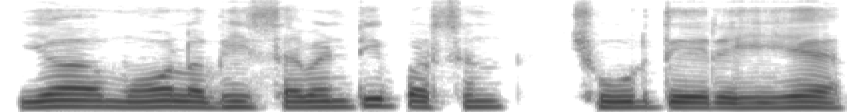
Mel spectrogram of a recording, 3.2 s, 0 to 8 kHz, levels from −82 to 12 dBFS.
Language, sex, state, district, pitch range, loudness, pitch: Hindi, male, Bihar, Supaul, 145-155 Hz, -17 LUFS, 145 Hz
